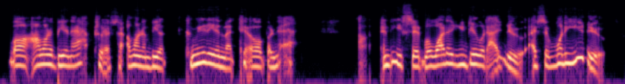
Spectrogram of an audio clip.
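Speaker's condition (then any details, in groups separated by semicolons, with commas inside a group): Cerebral palsy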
